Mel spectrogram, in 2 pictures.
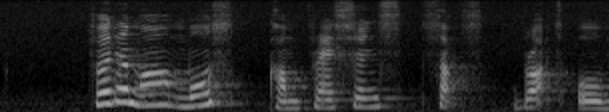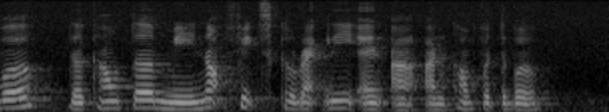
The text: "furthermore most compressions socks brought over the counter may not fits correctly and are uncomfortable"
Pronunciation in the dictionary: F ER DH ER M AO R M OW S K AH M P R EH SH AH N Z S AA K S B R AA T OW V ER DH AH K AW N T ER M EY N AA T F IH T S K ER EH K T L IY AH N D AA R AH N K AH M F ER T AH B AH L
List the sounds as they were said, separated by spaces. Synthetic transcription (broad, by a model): F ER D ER M AO M OW S K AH M P R EH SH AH N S S AA K S B R AA T OW V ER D AH K AW N T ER M EY N AA T F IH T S K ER EH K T L IY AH N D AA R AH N K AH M F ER T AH B AH L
